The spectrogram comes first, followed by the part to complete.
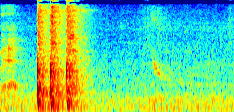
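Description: A quick clatter of cookware about half a second in: three or four sharp knocks in a row, as the wooden stirring spoon and the large aluminum pot or its lid are handled.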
